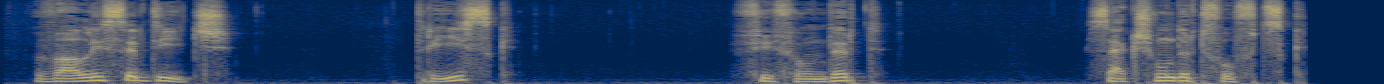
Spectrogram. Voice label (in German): walliser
